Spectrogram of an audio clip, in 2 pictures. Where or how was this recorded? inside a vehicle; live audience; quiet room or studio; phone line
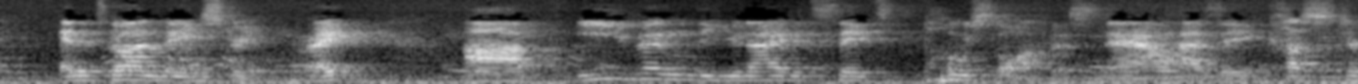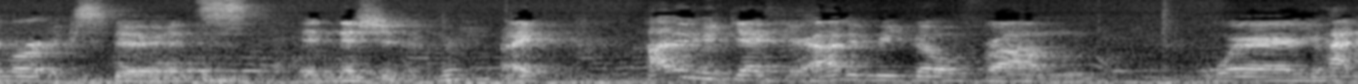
live audience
